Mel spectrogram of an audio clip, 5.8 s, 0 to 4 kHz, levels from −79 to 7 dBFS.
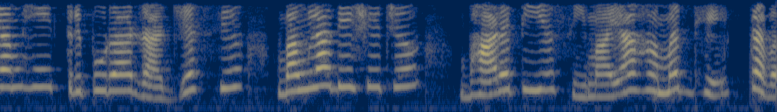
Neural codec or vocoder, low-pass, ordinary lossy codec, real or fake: none; 3.6 kHz; Opus, 24 kbps; real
